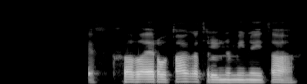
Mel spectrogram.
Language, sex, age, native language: Icelandic, male, 13, Icelandic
